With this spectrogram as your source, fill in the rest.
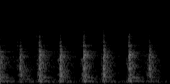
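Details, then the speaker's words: VAZ rear axle: sharp, evenly spaced knocks about four or five a second; owner suspects play in the rear axle differential, needing the pinion nut tightened or the unit being worn out. "Это в заднем мосту планетарка. То есть люфт. Или гайку надо поджимать, или уже хана там."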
